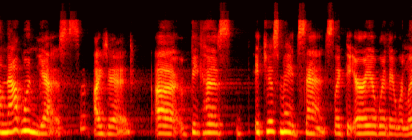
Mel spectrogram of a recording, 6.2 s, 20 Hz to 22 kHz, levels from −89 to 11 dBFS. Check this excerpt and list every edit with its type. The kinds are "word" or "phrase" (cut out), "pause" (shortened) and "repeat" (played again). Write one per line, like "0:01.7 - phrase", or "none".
none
